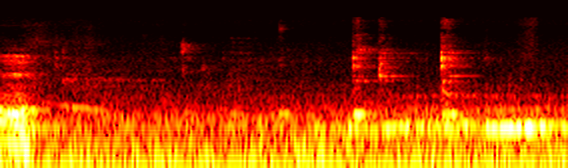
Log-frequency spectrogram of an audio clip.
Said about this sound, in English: Let me just take a big swig of water from the biggest jug available.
